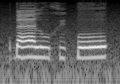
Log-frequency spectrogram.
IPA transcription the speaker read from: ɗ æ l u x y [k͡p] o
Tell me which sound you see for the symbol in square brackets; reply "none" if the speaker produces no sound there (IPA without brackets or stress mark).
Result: k͡p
